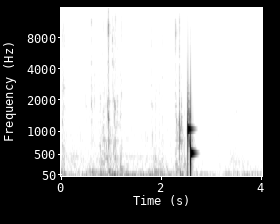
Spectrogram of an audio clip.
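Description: Typing on a laptop keyboard: soft, uneven key clicks. About two and a half seconds in, a single short, loud beep.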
